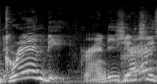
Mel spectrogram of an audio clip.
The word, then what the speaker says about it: Grande: Grande, it's pronounced Grandy. Grandy? She actually said that one time. It's not Grande?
